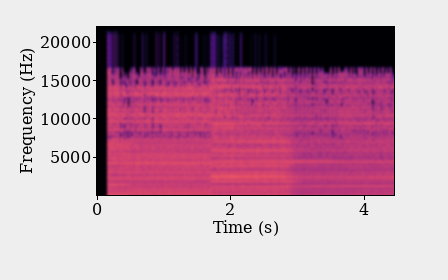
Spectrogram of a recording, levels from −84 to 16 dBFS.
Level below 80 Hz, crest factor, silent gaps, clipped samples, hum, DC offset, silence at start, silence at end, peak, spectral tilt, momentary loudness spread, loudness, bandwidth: -28 dBFS; 14 dB; none; under 0.1%; none; under 0.1%; 0.15 s; 0 s; 0 dBFS; -0.5 dB/octave; 6 LU; -11 LUFS; over 20 kHz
